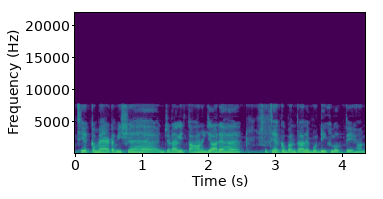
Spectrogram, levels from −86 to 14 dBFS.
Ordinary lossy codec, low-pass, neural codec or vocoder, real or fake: none; none; codec, 16 kHz, 4 kbps, FunCodec, trained on LibriTTS, 50 frames a second; fake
